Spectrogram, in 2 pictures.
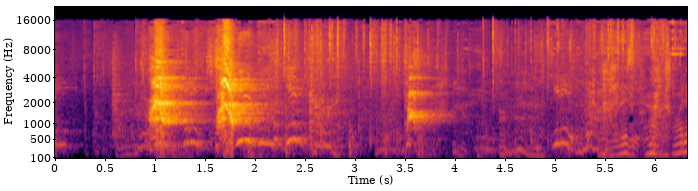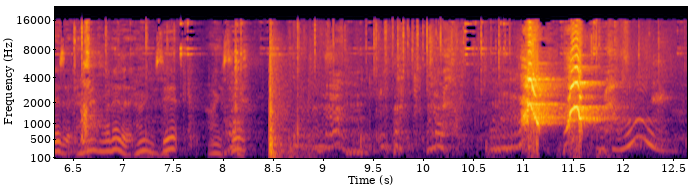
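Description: A small dog barks sharply a few times.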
